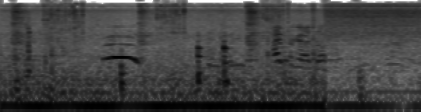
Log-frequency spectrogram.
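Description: A ratchet wrench clicks as it turns bolts on a wheel.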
